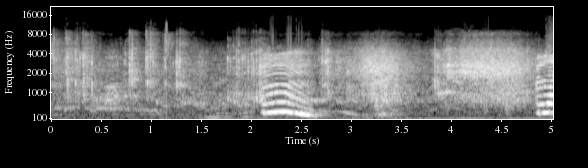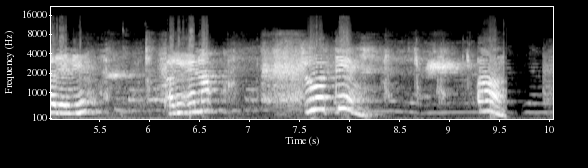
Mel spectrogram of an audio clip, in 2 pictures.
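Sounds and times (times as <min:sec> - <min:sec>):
wet mouth clicks: 0:00.0 - 0:04.8, 0:05.4 - 0:07.2, 0:08.1 - 0:09.4
chewing food: 0:00.0 - 0:09.6.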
